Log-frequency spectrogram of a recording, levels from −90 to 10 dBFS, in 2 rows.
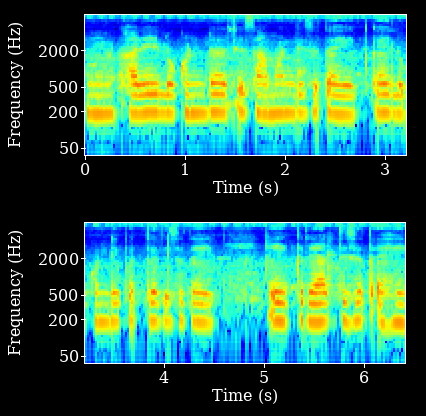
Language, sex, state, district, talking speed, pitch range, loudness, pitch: Marathi, female, Maharashtra, Dhule, 140 wpm, 185-190 Hz, -19 LUFS, 190 Hz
